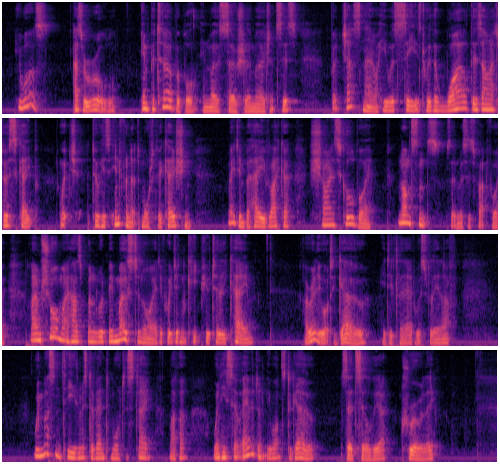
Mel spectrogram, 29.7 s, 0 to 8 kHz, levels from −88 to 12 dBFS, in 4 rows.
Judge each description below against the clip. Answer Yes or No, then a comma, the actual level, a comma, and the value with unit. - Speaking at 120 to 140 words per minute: No, average, 165 wpm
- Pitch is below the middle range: Yes, low, 125 Hz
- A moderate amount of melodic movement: Yes, average, 4.6 semitones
